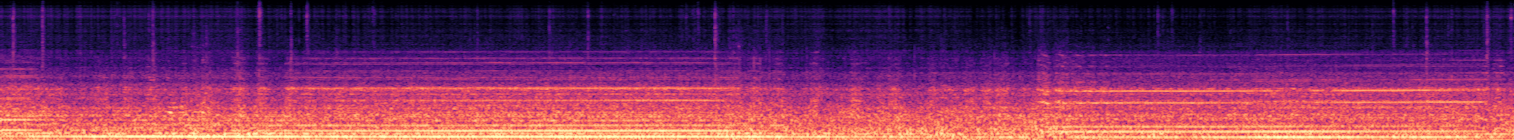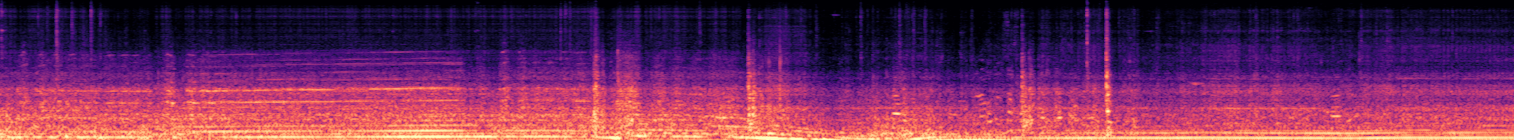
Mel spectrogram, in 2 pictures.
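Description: Rally car engine heard from inside the cabin, running at steady high revs with a few brief breaks, then the revs falling away in several drops as the car slows, settling into a lower steady note near the end. The car is an Opel Adam Cup.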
